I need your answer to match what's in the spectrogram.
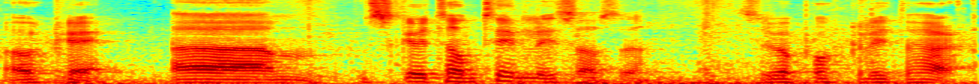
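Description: A young man giving casual, excitable commentary while playing a video game, yelping and shouting during fights. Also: on the low side, slight background noise. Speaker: gaming YouTuber. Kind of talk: casual Let's Play commentary.

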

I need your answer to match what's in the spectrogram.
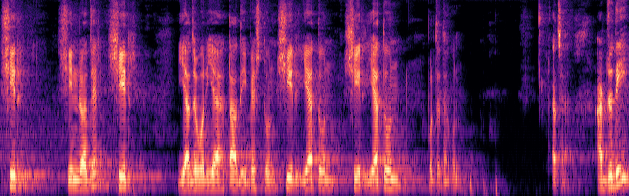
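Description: A man teaching a Quran recitation class, spelling out letters and drawing out recited words slowly between explanations of the rules. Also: medium pitch, pushed and bright, long reverb tail. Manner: slow, drawn-out recitation of syllables, then explaining rules.

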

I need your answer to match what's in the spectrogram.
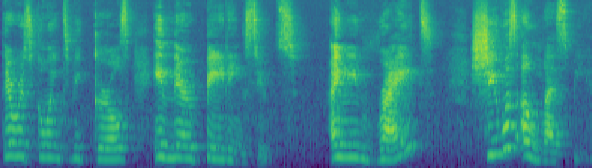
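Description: A woman's voice: on the high side, animated, a little slow, bright, forceful tone. A young woman performing a monologue as a mean, spiteful, popular teenage girl, with a catty, gossipy, mock-sweet drawl. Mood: spiteful, dismissive. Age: young adult. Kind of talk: acted film monologue. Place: small room indoors. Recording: roomy, echoey home recording.

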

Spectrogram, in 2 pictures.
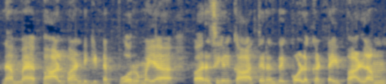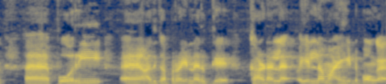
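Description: Man, somewhat high, village puja announcer skit role, faint outdoor hum. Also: level tone, a little slow, a bit bright. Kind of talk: acted comedy skit.

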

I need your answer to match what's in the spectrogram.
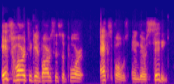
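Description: A man's voice: sits high, animated, darkish tone, husky, no room sound. A young man who is a barber educator, talking passionately and emphatically on a live stream from a room at home, recorded on a phone camera at arm's length with dull lo-fi audio. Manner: passionate, emphatic, quick restarts. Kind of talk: casual live chat. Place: indoor room with ceiling fan. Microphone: phone front camera at arm's length.

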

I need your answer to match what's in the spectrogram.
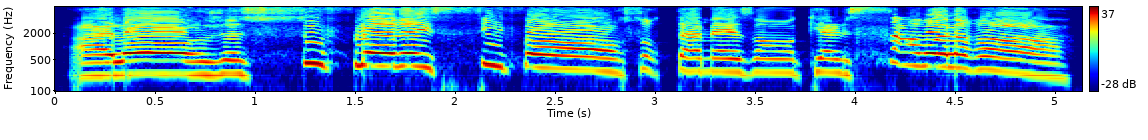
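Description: A woman voicing the big bad wolf, a hungry, hot-tempered male wolf who shouts his threats. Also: high-pitched, lively intonation, slow, no room sound, pitched above the performer's own voice. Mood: furious. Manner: loud and shouting.

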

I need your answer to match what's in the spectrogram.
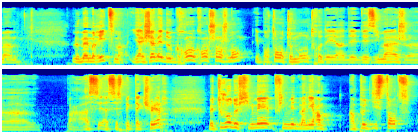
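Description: Man, 30s, film critic in casual talk, slightly higher voice, halting delivery with fillers. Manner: hesitant, many fillers and restarts.

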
